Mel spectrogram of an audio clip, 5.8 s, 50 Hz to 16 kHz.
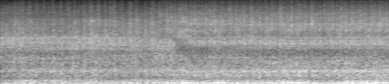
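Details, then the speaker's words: Ford Falcon V8 with lumpy solid cam after new water pump fitted, warming up with temp gauge rising: steady even idle, smooth low burble, no knocks or misses; healthy warm idle. "Let's listen to this. That sounds so good. I One of my favorite parts of driving this car is cruising up to a red light and letting it idle at the set of traffic lights."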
